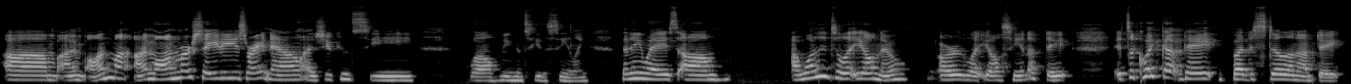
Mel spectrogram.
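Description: A middle-aged woman gives a casual, chatty update to camera, pausing often as she goes. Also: a little high, fairly bright tone. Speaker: vlogger. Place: inside an empty converted school bus. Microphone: phone at arm's length.

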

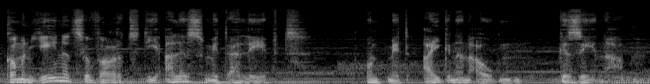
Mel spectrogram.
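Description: Man, lower voice, scripted documentary narration, measured and dramatic, background music. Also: lively intonation. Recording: music behind the voice.

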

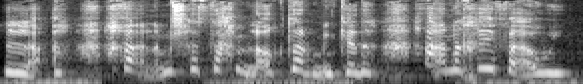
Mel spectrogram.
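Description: Woman playing a high-voiced, exasperated young Egyptian wife. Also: animated, very fast, no room sound. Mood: tearful, scared. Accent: Egyptian Arabic. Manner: emotional, complaining. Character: young pregnant wife, anxious, exasperated, dramatic.

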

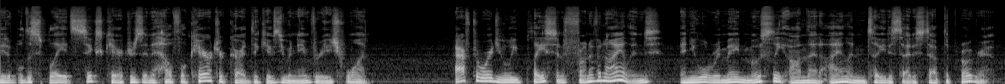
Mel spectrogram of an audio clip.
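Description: A man giving a slow, deliberate dramatic reading of forum posts and web pages in an ominous tone. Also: on the low side, dark tone, breathy edge. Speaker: channel host reading horror texts.

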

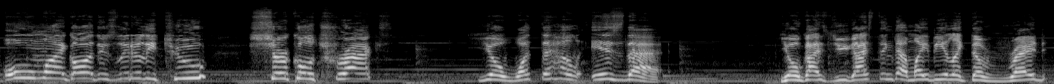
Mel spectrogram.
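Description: A young man talks into a camera inside a parked car. His voice sits fairly high, he is hyped and exclamatory, and faint music plays under him. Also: slow pace, fairly bright tone. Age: 20s. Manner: hyped, exclamatory, lots of yo and oh my god. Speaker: YouTuber. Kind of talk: excited vlog chat. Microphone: camera facing him in car.

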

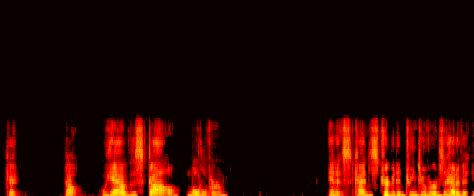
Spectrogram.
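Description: An older man in his sixties teaches a language in an informal way. His voice is husky and he moves slowly, setting words apart with deliberate pauses. His pitch sits in the middle for a man. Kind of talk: informal Norwegian lesson, word-by-word glossing. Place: small room indoors at home. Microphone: webcam or computer mic at arm's length.

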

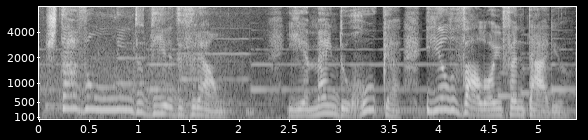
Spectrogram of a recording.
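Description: Casting: female storyteller for children, European Portuguese accent, slightly low voice, lively intonation. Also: normal speed, over music. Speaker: narrator.

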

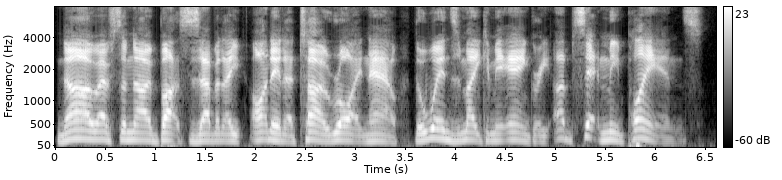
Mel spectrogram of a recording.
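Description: A man's voice: fairly high pitch, measured pace, creaky, sharp tone, no room sound, studio quality, full character voice. A man playing a shady cartoon smuggler boat, sly and wheedling with a threatening manner. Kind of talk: cartoon villain voice acting.

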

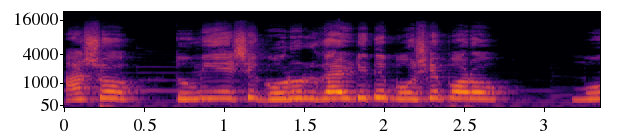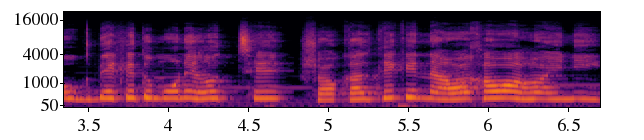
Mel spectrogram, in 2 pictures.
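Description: A man's voice: very high-pitched, flat delivery, moderate pace. A man voicing a kindly village cart driver in a cartoon, speaking in a reassuring, neighbourly way. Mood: concerned. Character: helpful village bullock-cart porter, kindly male friend. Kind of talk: Bengali cartoon dialogue. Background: soft music.

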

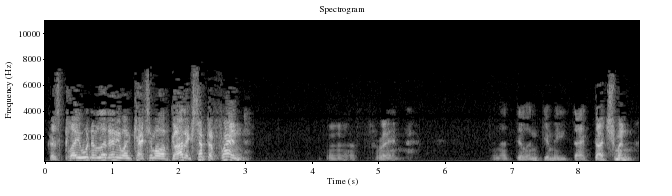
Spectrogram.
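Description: A man's voice: medium pitch, a little slow, long pauses, bright, forceful tone, breathy edge. A man playing a vengeful, accusing townsman in a 1950s radio western, menacing and confrontational. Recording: dull vintage radio recording.

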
